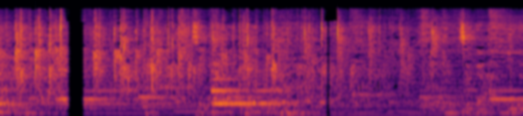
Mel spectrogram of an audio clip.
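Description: Live church music with held chords over a bass line, accompanied by hand clapping. The sound cuts out completely for a moment about a second in.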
